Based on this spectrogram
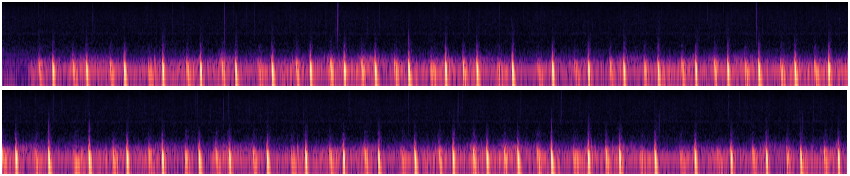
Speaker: the second heart sound is shorter and of higher frequency than the first sound it is best heard over the pulmonic valve listen to a normal dog's heart sounds recorded over the pulmonic valve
